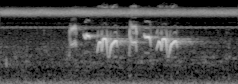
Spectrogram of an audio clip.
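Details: Sooty-headed bulbul song for luring birds: two closely spaced bubbly phrases of fluty, warbled notes, each about a third of a second, with a continuous high-pitched hum behind.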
